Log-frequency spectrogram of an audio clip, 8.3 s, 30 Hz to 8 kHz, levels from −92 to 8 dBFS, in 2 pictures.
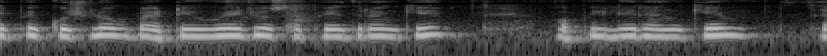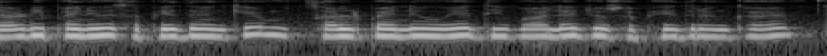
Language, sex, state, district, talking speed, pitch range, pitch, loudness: Hindi, male, Bihar, Bhagalpur, 230 wpm, 220-235 Hz, 225 Hz, -29 LUFS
